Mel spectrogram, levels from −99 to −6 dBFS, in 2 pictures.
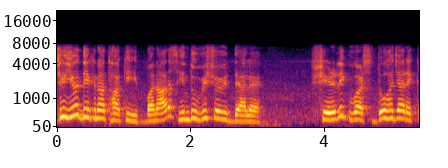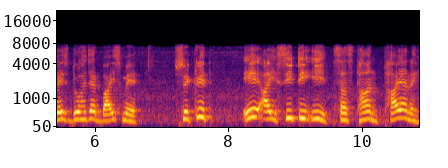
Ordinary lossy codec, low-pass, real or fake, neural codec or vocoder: Opus, 24 kbps; 7.2 kHz; real; none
